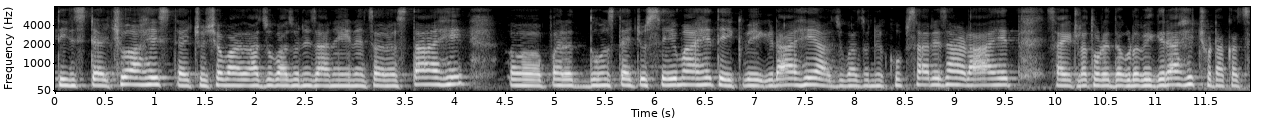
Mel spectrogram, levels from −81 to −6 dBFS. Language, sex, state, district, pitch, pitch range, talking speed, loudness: Marathi, female, Maharashtra, Pune, 215 Hz, 205-230 Hz, 150 wpm, -18 LUFS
